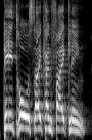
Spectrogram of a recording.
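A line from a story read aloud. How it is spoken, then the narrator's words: Calling out. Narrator (German): rief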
